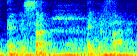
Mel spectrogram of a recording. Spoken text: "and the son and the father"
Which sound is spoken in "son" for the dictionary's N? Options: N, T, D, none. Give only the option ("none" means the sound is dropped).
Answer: N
